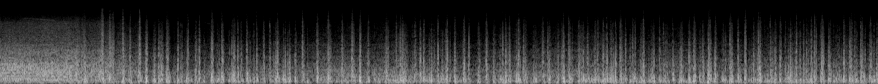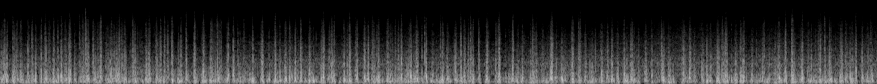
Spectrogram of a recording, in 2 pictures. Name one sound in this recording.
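Wind buffets and rushes loudly past an open car window.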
